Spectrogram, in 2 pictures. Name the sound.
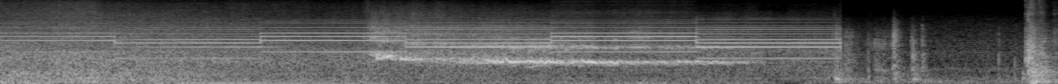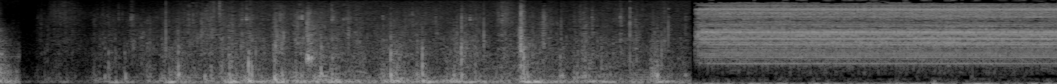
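fire engine siren approaching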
